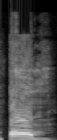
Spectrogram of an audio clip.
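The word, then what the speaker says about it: palm: पाम, काफ, walk, talk, half, chalk, फोक, इन सारे spellings में L present है पर साइलेंट है, उनके साउंड नहीं आ रहे हैं।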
